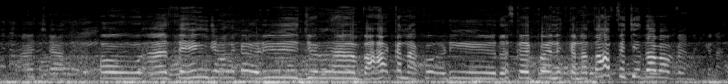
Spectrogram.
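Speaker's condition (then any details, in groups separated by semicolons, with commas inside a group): No condition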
